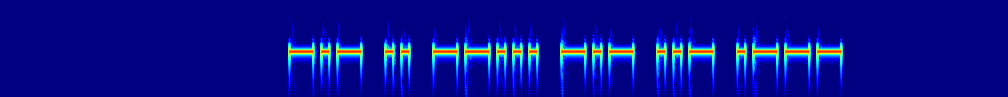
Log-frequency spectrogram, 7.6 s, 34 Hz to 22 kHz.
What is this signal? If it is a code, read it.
Morse code, heard as a keyed tone, about 21 wpm, 700 Hz. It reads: KI7KUJ
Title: USA Call Signs - 6 Characters - Repeated 3x - 20wpm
